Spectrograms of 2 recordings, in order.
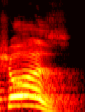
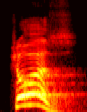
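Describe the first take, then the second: First: Louder, higher demand; demanding shout. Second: Louder, higher demand again; demanding shout. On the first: People challenging the prophets, a loud high demand. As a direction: fling the challenge out. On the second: People repeating their challenge to the prophets, loud and high. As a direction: hurl the challenge. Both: Acted.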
